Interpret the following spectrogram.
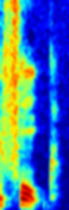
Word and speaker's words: folk: All right, this is, why do you say folk?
